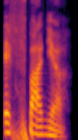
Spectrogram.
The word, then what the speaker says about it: España: First of all, it's pronounced España, okay? So lisp like a local.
